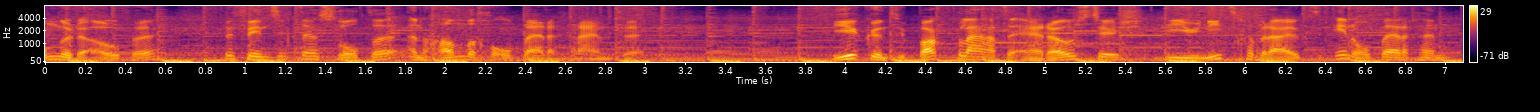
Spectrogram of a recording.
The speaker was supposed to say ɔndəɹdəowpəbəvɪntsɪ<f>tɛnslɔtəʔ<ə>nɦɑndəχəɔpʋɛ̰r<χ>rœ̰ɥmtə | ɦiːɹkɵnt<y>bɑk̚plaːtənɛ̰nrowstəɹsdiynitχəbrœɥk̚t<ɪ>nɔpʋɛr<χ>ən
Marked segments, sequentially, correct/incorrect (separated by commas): incorrect, correct, correct, correct, correct, correct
